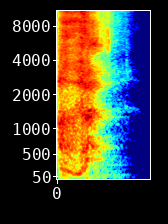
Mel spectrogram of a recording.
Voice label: "UHHUH", World Voices, Afro noise; ILIO; Vocal Planet VOL-5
